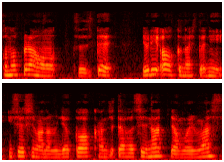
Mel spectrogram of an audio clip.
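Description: In a plain, everyday voice, a woman of medium pitch talks at a fairly quick pace with fairly even intonation. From Mie Prefecture, Japan. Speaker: university student. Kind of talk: remote interview. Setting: remote call.

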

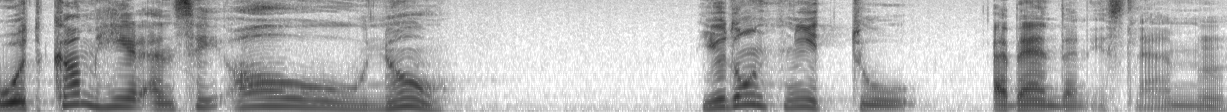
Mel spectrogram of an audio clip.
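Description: With an Arabic accent, a man speaks very slowly in a fairly high pitch and a dark, mellow tone, his pitch swinging very widely. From Egypt. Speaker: professor of Islamic studies. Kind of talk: interview.

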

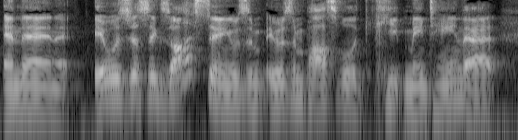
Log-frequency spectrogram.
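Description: A man with an American accent, fairly quick in pace and lively in intonation. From Minnesota. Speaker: drag performer. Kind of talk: casual interview.

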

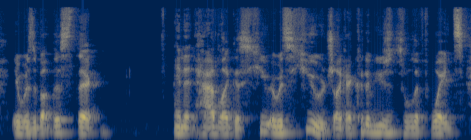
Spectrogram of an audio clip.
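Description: Somewhat breathy, the man talks at a medium pitch. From Canada. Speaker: fantasy author. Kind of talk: casual interview chat. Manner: halting, many fillers.

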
